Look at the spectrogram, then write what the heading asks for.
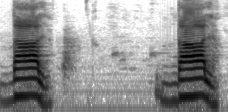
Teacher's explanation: دال کا مخرج زبان کی نوک اوپر والے دونوں دانتوں کی جڑوں کے ساتھ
